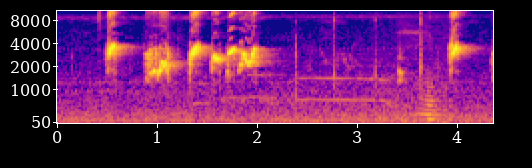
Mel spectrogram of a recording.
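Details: Training song of a red-whiskered bulbul, meant to coax caged young birds into singing back. A burst of five or so quick, bubbly whistled syllables is followed by a pause with faint thin tones, then one sharp note.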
